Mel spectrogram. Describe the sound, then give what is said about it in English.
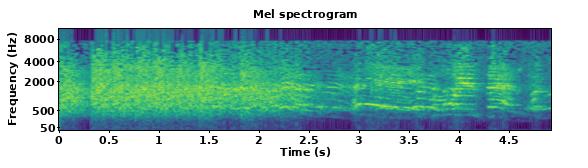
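Gunfire in a shootout near a gulch: a loud, dense crackling barrage that runs through the whole clip, with shouting voices rising over it in the second half. “what was that shot? All right, Tonto, open fire. Chase him back into the gulch.”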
